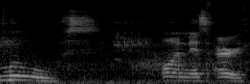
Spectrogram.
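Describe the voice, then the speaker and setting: Through noticeable background noise and audible room echo, a woman speaks in a fairly low voice with an American accent. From US city. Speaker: co-host. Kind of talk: casual chat. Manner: halting.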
